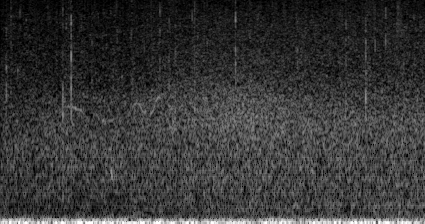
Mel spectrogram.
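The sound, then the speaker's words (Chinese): Steady rain pours down in a continuous, even hiss, with occasional sharper patters of drops hitting a surface. No voices, just the unbroken wash of rainfall at a constant moderate level. “啊，下雨天捧着热茶，还真是温暖啊。”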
